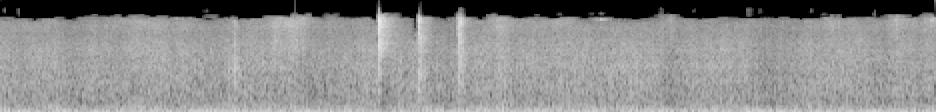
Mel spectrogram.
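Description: A passenger rail coach running along the track, heard from inside: a steady low rumble, with three sharp clicks close together about two seconds in.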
